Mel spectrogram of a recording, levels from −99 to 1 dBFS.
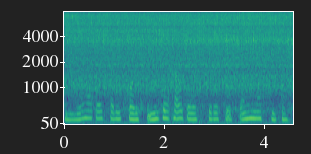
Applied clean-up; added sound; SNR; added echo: none; Sink (filling or washing) / Water tap, faucet / Liquid; -4 dB; none.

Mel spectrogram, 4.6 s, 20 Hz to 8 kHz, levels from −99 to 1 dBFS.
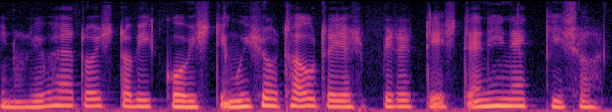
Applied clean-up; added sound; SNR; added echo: none; none; none; none.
